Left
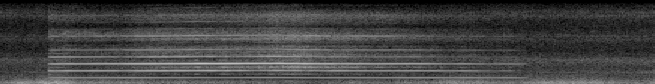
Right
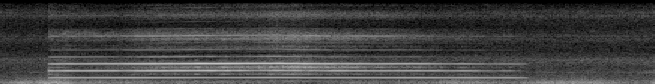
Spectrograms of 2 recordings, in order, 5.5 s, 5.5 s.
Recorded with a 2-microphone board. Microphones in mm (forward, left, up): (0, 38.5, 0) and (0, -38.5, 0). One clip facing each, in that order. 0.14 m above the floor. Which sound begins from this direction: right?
A flute, at 0.4 s.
